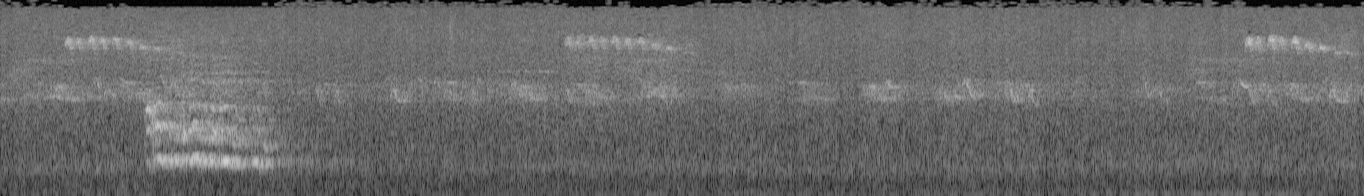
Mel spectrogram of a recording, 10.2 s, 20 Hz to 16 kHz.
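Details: Dawn gobble from a wild turkey at 4:45 AM, recorded a few feet from the bird: a single burbling gobble near two seconds in, then distant high songbird phrases and soft trilled calls repeating in the background.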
